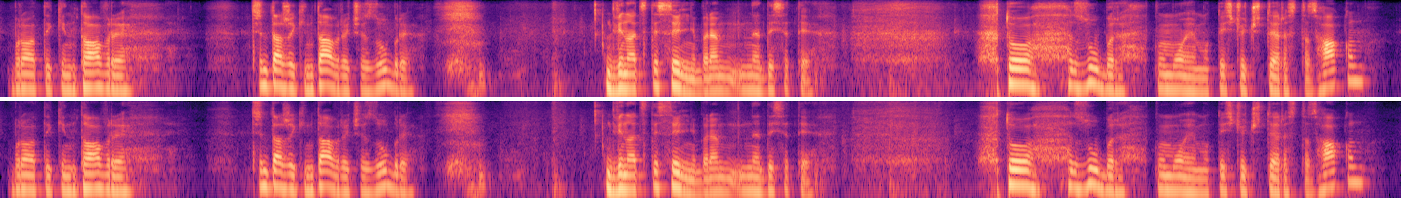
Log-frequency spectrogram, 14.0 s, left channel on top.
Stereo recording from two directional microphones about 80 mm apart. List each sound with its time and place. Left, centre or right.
0.1 s speech: right
2.1 s a sound: right
2.6 s speech: centre
3.5 s speech: right
6.0 s speech: centre
6.2 s speech: centre
7.4 s speech: right
8.9 s a sound: centre
12.1 s speech: centre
